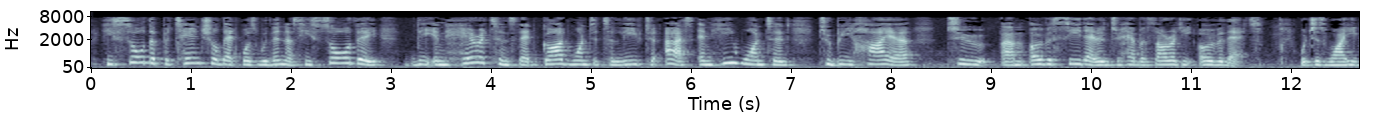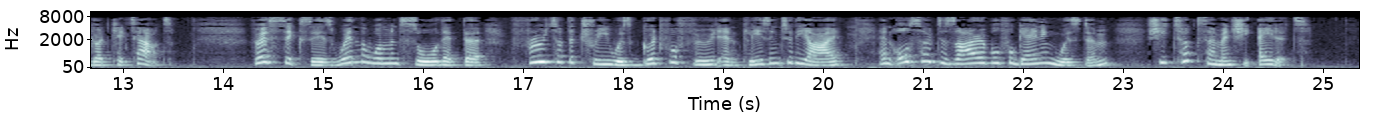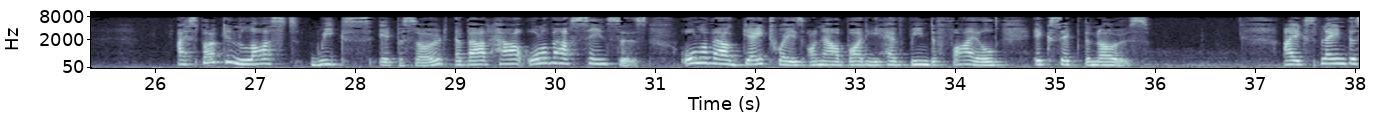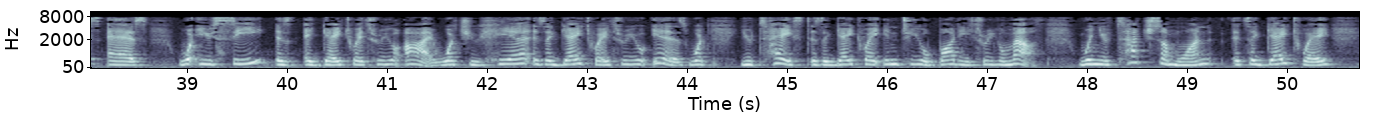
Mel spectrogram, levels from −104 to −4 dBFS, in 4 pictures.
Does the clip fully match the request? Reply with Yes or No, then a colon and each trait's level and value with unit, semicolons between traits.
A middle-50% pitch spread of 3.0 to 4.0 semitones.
No: average, 4.6 semitones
